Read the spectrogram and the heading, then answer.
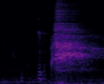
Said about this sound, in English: I don't know what's happening with my voice, by the way. Let me just drink some water.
